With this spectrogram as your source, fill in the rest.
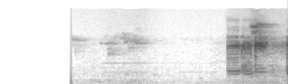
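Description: A small toy robot whirs as it rolls across a hard floor.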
